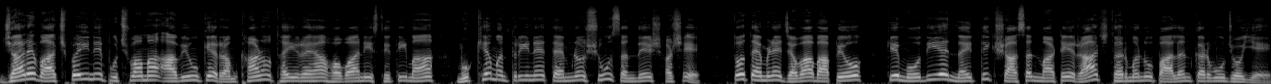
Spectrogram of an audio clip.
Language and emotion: Gujarati, neutral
